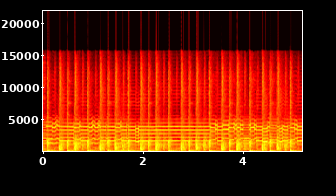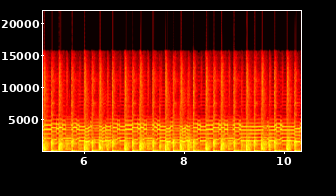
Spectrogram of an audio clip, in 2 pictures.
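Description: Amplified Kurdish dance music from a wedding band: a shrill, reedy lead melody over a steady, fast drum beat.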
